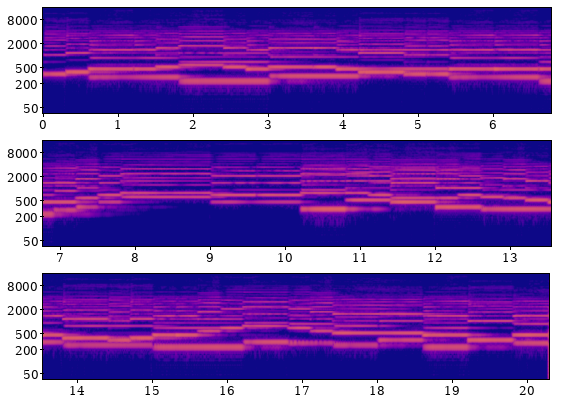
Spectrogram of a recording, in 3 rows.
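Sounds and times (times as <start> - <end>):
clarinet duet playing a folk tune: 0.0 - 20.2.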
